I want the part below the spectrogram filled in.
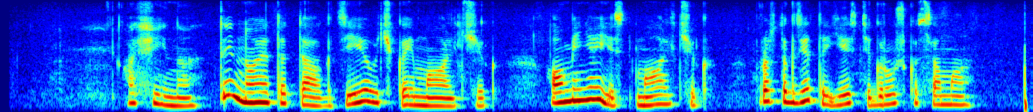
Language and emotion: Russian, sad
